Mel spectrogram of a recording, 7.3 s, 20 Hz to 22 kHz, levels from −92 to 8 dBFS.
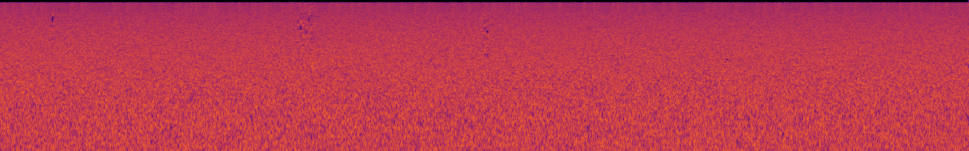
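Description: A harsh chirp-like burst cuts through the sound from 2.23 to 2.38 s, and a shorter blip follows from 3.62 to 3.68 s, both peaking fairly loud at around -10 dBFS. Each is a corrupt frame decoded: flipped bits in the compressed data scrambled the gains and codes, yet the decoder played those frames anyway, putting energy at wrong frequencies. The first burst spans several consecutive damaged frames, the second only a few.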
